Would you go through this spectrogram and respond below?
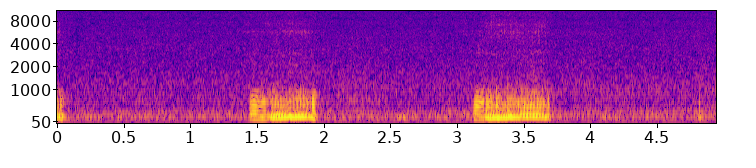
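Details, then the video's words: Puppy asleep and snoring: two coarse, vibrating snorts about half a second each, spaced nearly two seconds apart, in a quiet room with near silence between them. "Snoring puppy"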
